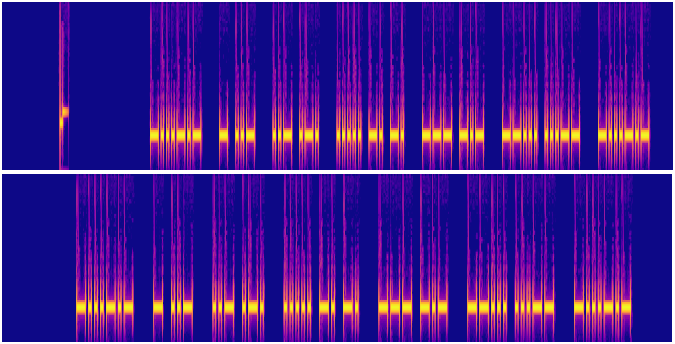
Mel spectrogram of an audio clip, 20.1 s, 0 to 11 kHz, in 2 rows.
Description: Morse code, heard as a keyed tone, about 28 wpm, 700 Hz. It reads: <BK> TU UR 5NN OK 73 <BK> <BK> TU UR 5NN OK 73 <BK>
